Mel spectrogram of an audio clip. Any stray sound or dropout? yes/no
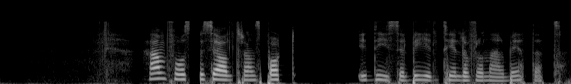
yes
